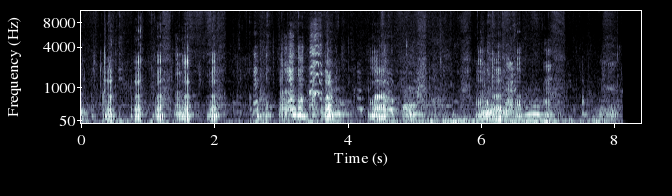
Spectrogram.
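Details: Domestic pigs on a pig farm grunt and oink in low, irregular bursts, with a few higher squeaks mixed in.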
